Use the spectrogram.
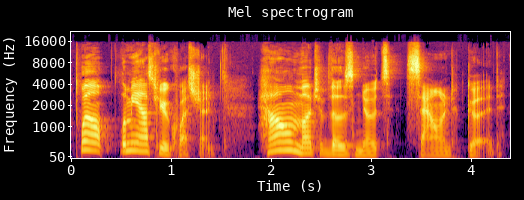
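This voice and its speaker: A man with a light, bright tenor voice, a vocal coach explaining singing technique as an interview guest. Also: a little high, very animated, unhurried, clear, resonant tone. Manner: enthusiastic teaching, sings short demos.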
